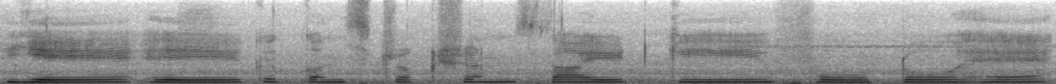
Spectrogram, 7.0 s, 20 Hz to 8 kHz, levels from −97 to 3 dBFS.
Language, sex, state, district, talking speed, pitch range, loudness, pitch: Hindi, female, Madhya Pradesh, Katni, 60 wpm, 230-240 Hz, -17 LUFS, 230 Hz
